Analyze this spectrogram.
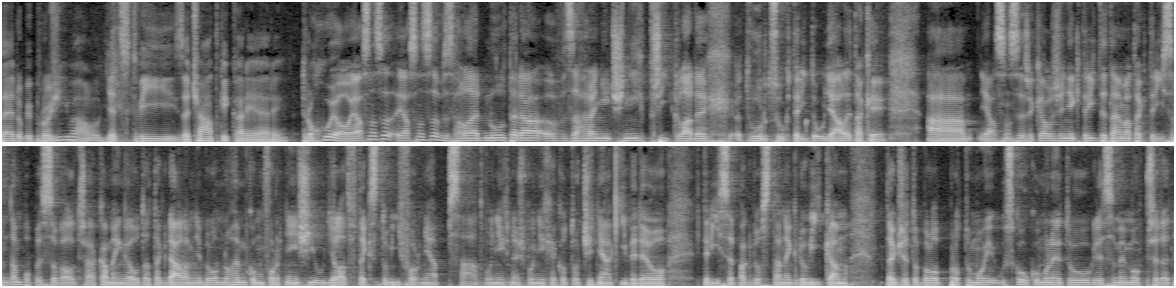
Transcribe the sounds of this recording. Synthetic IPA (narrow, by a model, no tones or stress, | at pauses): t̪ɛːdobɪpɾoʒiːva̰lɟɛt͡st̪viːzat͡ʃaːt̪kɪkaɾɪjɛːɾɪ̰t̪ɾoxujo̞jaːsɛmsɛjaːsɛmsɛvzɦlɛːdnult̪ɛdavzaɦɾaɲɪt͡ʃɲiːxpr̝̥iːkladɛxt̪vuɾt͡suːkt̪ɛɾiːt̪o̞uɟɛlalɪt̪akɪʔajaːsɛmsɪrɪkalʒɛɲɛkt̪ɛɾiːt̪ɪt̪ɛːmat̪akt̪ɛɾiːsɛmt̪ampo̞pɪso̞valt̪r̥ɛbakamɪŋɡawt̪at̪aɡdaːlɛmɲɛbɪlo̞mnoɦɛmko̞mfo̞ɾt̪ɲɛjʃiːuɟɛlat̪ft̪ɛkst̪o̞viːfo̞ɾmɲɛapsaːt̪vo̞ɲɪxnɛʃvo̞ɲɪxjako̞t̪o̞t͡ʃɪt̪ɲɛakiːvɪdɛo̞kt̪ɛɾiːsɛpaɡdo̞st̪anɛɡdoviːkamt̪aɡʒɛt̪o̞bɪlo̞pɾo̞t̪umo̞jiʔuːsko̞wko̞munɪt̪uɡdɪsɛmɪmo̞xpr̥ɛdat̪̚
